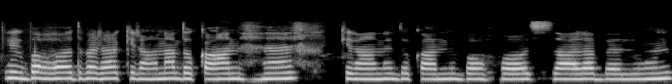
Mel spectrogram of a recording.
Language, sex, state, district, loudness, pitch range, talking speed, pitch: Hindi, female, Bihar, Kishanganj, -14 LUFS, 250-270 Hz, 125 wpm, 255 Hz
